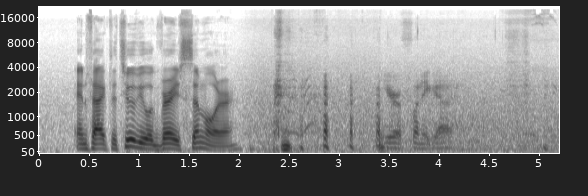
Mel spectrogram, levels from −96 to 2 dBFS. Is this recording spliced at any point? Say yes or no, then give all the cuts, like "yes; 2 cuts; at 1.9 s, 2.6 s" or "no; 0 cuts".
yes; 1 cut; at 3.4 s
